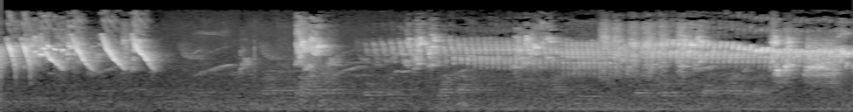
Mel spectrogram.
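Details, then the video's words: Canary of the Kenari Darah Biru type singing: fast repeated downward-sweeping whistled notes, then a pause, then long rapid trills and rolling buzzy phrases held at high pitch. "Kenari Darah Biru"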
